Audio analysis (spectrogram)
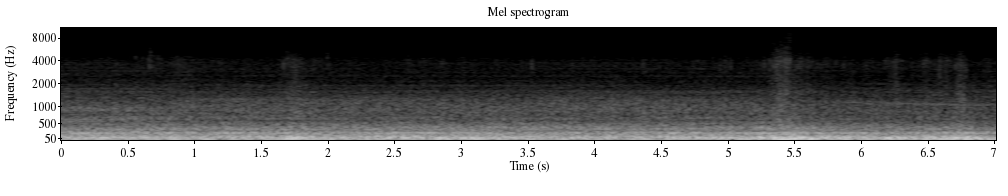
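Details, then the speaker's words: Subaru WRX heard from the cabin while driving: a deep, steady drone under the road rumble that rises in pitch with speed regardless of gear, revs or clutch; the dealer diagnosed a broken centre viscous coupler. "I just wanted to put a little clip out there, or a couple clips or a few clips of what the interior sounds like for broken Viscous coupler, because there's like no videos on it, which is kind of rare. But yeah, that's what it sounds like"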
